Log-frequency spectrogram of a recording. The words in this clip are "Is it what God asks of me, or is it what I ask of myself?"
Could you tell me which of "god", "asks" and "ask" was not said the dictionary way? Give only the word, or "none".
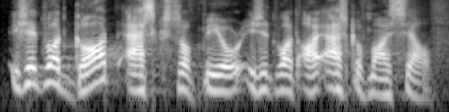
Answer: none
